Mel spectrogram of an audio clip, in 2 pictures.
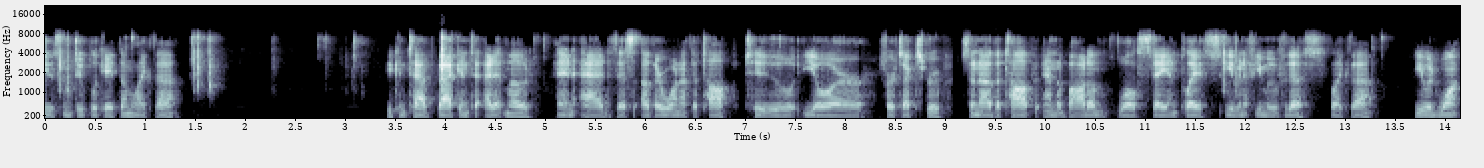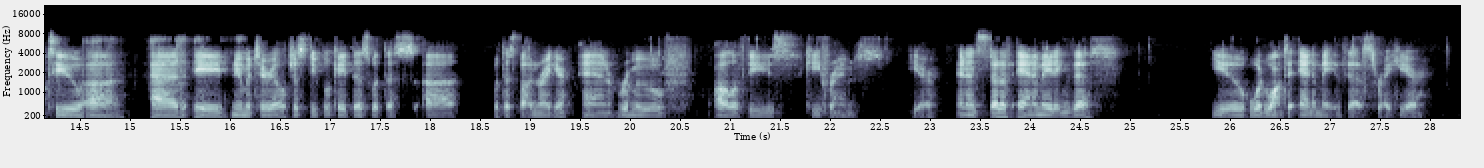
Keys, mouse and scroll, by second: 0.2 shift+d, 1.5 g, 3.1 shift+middle click, 3.4 shift+middle click, 4.0 Tab, 4.8 click, 7.2 click, 8.8 click, 9.1 Tab, 9.1 click, 10.6 click, 11.7 g, 13.6 click, 15.1-15.9 scroll down 10, 19.4 click, 20.2 right click, 21.7 right click, 23.1 click, 23.1 shift+middle click, 23.1 scroll down 2, 24.5 click, 25.9 click, 27.3 g, 28.2 Tab, 28.2 shift+middle click, 28.2 scroll down 2.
